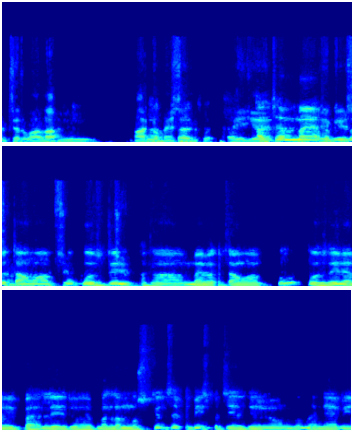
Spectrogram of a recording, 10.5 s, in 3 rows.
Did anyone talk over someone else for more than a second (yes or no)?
yes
